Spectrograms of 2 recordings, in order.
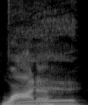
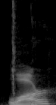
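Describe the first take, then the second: First: Water is said in a Boston accent. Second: Water is said in a Baltimore accent.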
